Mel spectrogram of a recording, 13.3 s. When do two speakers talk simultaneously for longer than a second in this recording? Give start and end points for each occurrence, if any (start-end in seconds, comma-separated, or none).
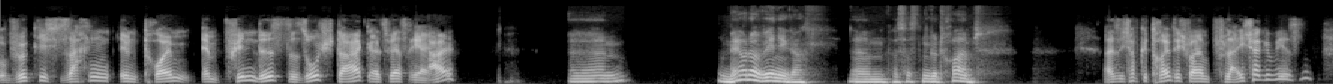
none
